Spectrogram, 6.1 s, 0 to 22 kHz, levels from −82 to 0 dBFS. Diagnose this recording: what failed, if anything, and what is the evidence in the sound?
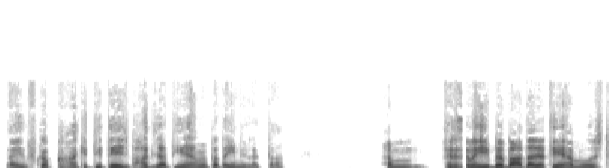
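Codec stage: speech sounds rough and grainy throughout, with noise between harmonics. The likely cause is low-delay AAC compression (AAC-ELD), consistent with about 32 kbps.

Network stage: AAC frame loss with muting from 4.61 to 4.68 s leaves a soft-faded gap, consistent with about 60 ms of zeroed frames.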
